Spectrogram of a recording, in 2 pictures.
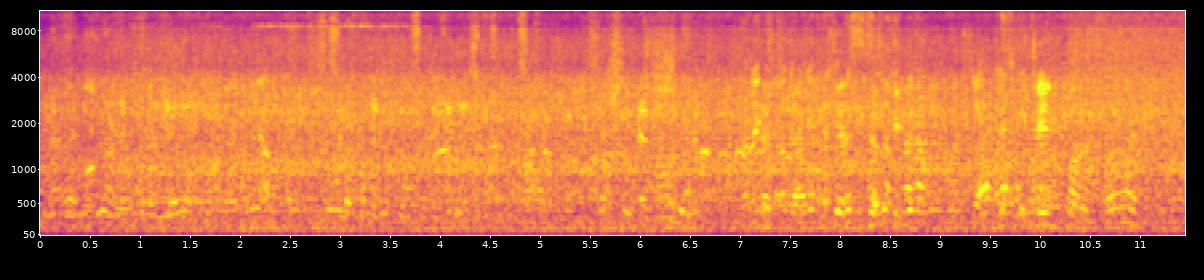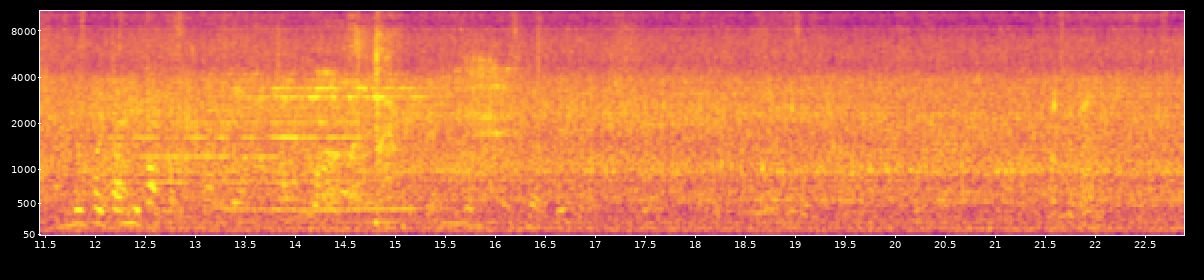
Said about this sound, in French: en tout cas, il y a le camion poubelle déjà qui vient les chercher, tu vois.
